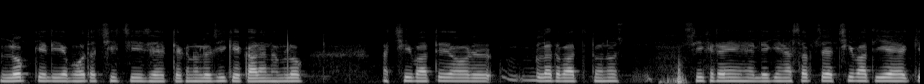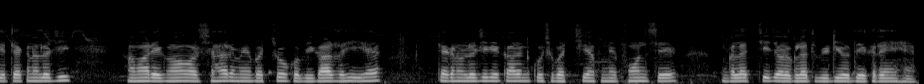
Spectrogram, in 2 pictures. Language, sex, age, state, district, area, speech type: Urdu, male, 18-30, Bihar, Supaul, rural, spontaneous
